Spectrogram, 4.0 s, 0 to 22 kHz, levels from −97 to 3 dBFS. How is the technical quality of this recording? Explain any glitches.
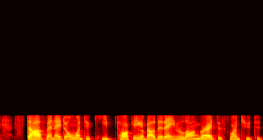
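There's one real glitch, on a narrowband line that tops out around 4 kHz, which fits G.726 at 32 kbit/s. Bit errors on the ADPCM link, 0.45 to 0.74 s: flipped bits, at a rate of roughly 0.5%, knock the decoder's step size and prediction off, so you hear pops and rough, wobbly-level bursts.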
